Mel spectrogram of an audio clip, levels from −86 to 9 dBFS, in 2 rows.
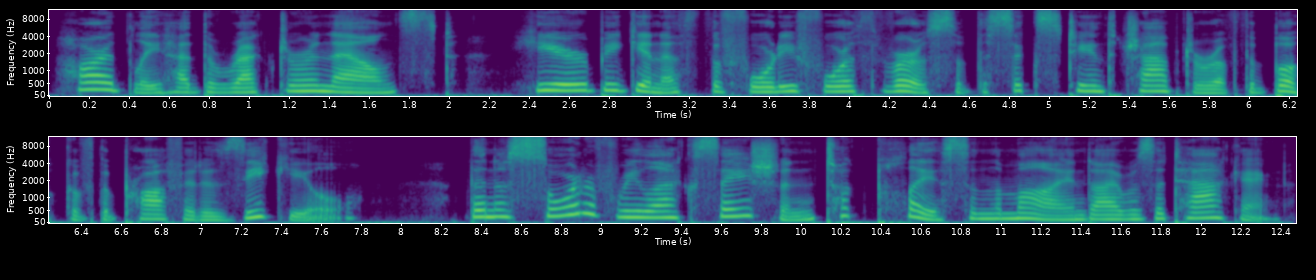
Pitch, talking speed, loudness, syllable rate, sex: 200 Hz, 170 wpm, -18 LUFS, 4.7 syllables/s, female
